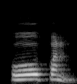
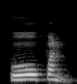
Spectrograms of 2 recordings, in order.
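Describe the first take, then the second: First: ఓపెన్ again with the ఓ held long, louder; drawn-out o in ఓపెన్ for the class; long vowel demo. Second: ఓపెన్ with the ఓ stretched and louder; teacher stretching the o in ఓపెన్; long vowel demo. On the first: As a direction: repeat ఓపెన్ stretching the o. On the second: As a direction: hold the opening o of ఓపెన్. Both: Shown as a demonstration. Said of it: "కొద్ది దీర్ఘంగా పలికాం చూడండి".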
